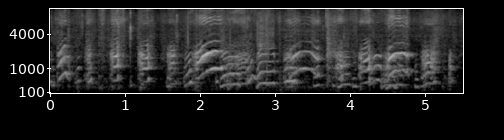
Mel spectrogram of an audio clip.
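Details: Several six-day-old White German Shepherd puppies from the "of White Night" B litter give soft arched whines and squeaks, overlapping and fairly quiet.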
